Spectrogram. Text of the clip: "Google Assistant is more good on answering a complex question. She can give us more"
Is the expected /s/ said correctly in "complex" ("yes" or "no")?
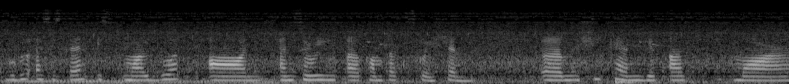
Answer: yes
